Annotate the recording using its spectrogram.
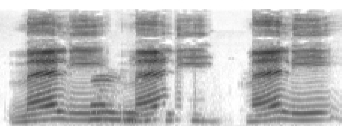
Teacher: hati-hati ya maanya jangan panjang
